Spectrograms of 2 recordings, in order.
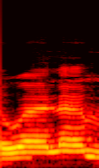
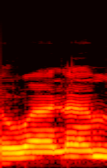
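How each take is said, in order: The two takes are said the same way.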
